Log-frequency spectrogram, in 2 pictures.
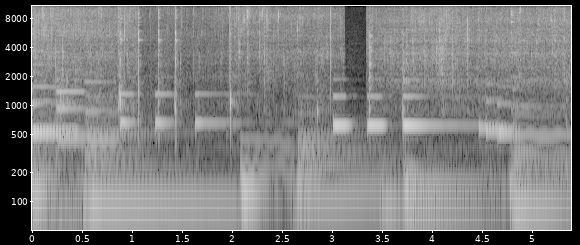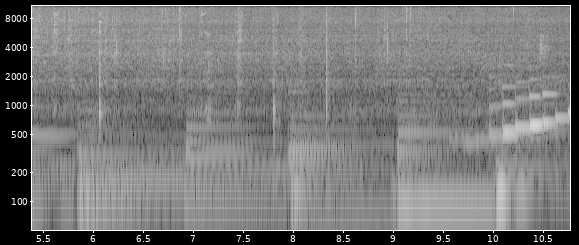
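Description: Diced vegetables sizzling in a small steel pan while a tiny metal spatula stirs them, with small clicks and scrapes. Background music of stepped notes and rising runs plays over it.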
